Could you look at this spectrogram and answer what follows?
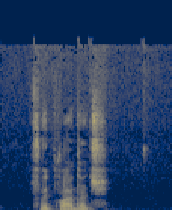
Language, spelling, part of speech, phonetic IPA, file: Polish, wykładać, verb, [vɨˈkwadat͡ɕ], LL-Q809 (pol)-wykładać.wav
